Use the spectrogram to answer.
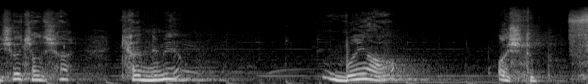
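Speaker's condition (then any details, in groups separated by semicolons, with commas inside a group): Dystonic cerebral palsy; no speech until age 6, spasticity hinders reading aloud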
